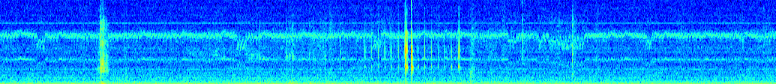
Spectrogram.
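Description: Oracle cards being handled: a sharp click about a second in and a quick double click about four seconds in. Under them runs a steady low electrical hum with a faint high whine.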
